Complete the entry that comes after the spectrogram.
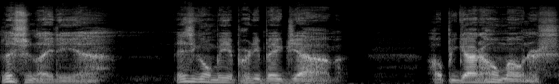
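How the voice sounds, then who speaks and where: Putting on a raspy character voice, a man speaks at a fairly low pitch and a moderate pace, with long, frequent pauses. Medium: read story. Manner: gruff, sighing, blunt.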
